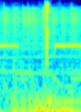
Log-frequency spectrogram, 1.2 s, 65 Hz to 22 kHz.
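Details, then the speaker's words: 2008 Honda Accord with long cranking after starter replacement, after crank relearn done with a Launch X431 Pro scanner: door chime, brief crank, engine catches almost at once into a steady idle; normal quick start. "boom turns on right away"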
